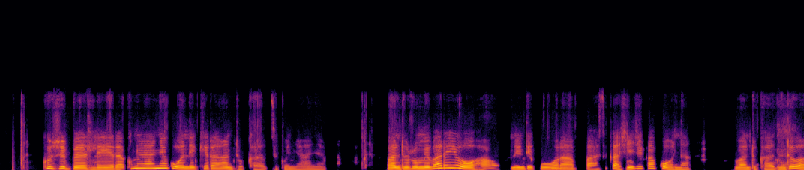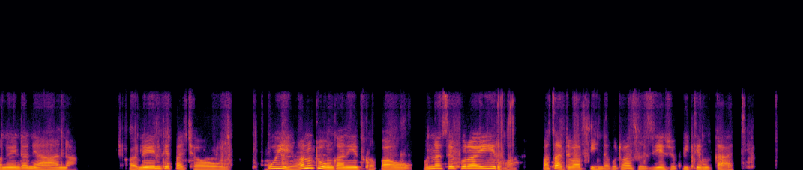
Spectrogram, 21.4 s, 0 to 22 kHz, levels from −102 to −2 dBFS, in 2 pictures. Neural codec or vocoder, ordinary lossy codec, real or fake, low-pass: none; Opus, 24 kbps; real; 9.9 kHz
